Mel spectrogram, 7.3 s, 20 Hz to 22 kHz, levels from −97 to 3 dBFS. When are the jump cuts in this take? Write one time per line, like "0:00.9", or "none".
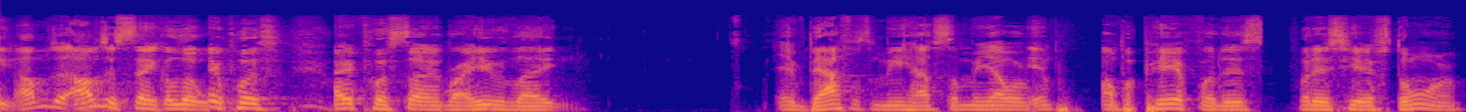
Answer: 0:01.0
0:01.7
0:02.2
0:04.0
0:05.1
0:06.3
